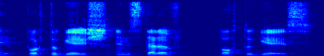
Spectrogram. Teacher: pronouncing s's at the end of words as an sh sound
